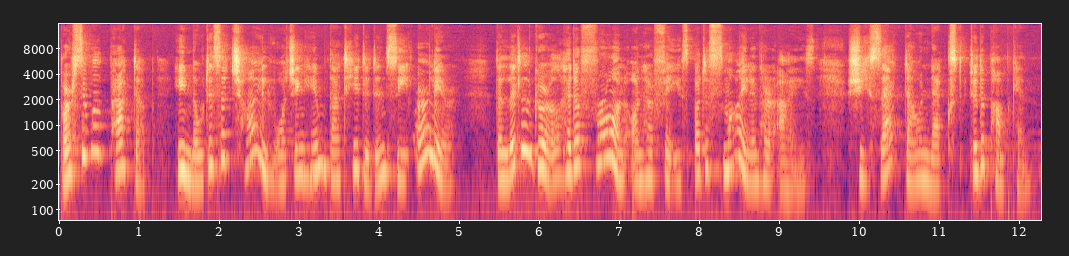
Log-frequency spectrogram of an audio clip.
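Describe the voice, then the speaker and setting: Female storyteller for kids' read-aloud, high register, very varied intonation, unhurried delivery. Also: faint music behind. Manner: slow, animated storytelling for young children. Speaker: children's story reader. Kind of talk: expressive picture-book read-aloud.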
